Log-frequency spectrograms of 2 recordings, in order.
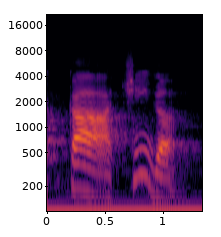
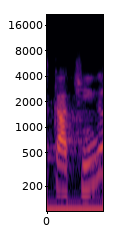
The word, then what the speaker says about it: caatinga: Na palavra caatinga, você não fala caatinga. Caatinga existe, mas caatinga não tem dois As. É um A só. Se fala caatinga. Essa pronúncia te leva a separar a sílaba dessa maneira.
